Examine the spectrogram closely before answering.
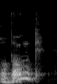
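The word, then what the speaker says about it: Aubenque: Et mais on doit à un philosophe français qui est Pierre Au du Midi donc on prononce au banque euh dans une perspective vraiment nouvelle.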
